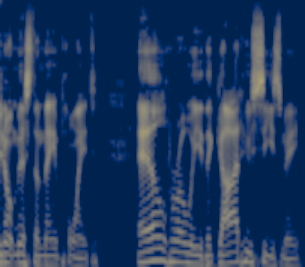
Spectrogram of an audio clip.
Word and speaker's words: El Roi: And that name is El Roi. Sometimes it's pronounced Elroy, but we have a human name, Elroy. So we're gonna pronounce like the Hebrews pronounced it, Elroi.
